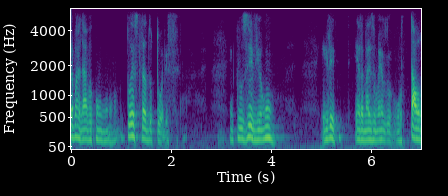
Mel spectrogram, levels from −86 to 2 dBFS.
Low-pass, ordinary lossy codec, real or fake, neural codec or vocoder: 5.4 kHz; Opus, 16 kbps; real; none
